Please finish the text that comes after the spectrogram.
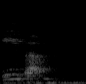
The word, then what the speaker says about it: Ibo: The first dance we're going to learn in this series is called Igbo, which is spelled I-B-O, and again pronounced Igbo.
